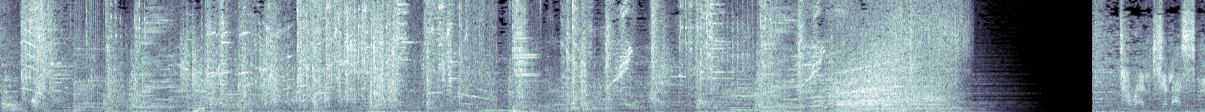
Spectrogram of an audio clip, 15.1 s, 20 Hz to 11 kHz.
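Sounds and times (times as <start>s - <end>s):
background music: 13.7s - 15.0s.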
